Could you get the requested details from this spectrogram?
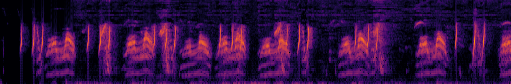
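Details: Hunters' quail call: steady run of harsh, churring phrases topped by sharp chirps, repeated without long breaks, over a faint low background rumble.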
